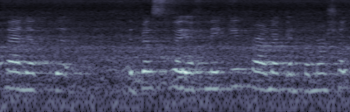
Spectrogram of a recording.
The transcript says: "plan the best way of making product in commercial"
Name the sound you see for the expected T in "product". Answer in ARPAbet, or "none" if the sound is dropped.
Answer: none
